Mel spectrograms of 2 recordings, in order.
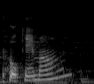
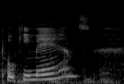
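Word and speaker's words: Pokémon: just go I'm actually it's pronounced Pokemon not pokemans yeah my mom was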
